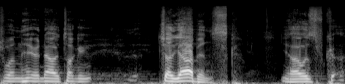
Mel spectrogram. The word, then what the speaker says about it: Chelyabinsk: you know I was I used to say Chelyabinsk and then a Russian speaker corrected me at like astronomy day or stargaze a little while ago so the accents on the second syllable Chelyabinsk and yeah well that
